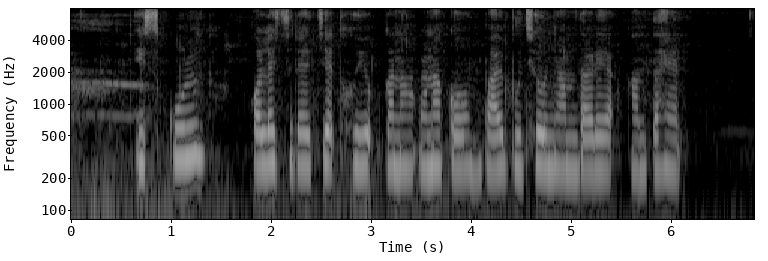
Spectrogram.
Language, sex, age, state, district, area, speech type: Santali, female, 18-30, West Bengal, Bankura, rural, spontaneous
